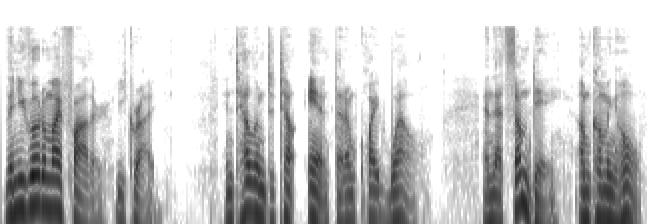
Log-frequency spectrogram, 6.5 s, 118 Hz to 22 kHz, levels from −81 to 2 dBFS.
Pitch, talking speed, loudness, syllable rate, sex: 125 Hz, 230 wpm, -19 LUFS, 5.5 syllables/s, male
